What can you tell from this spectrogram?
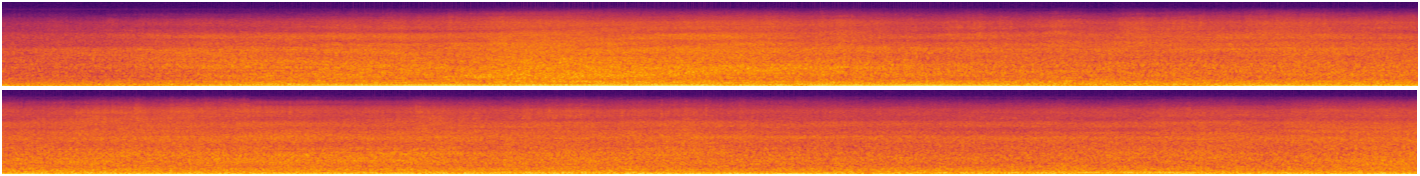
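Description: Road traffic on a wet, snowy road: tyres hissing as cars and vans pass, swelling loudest about five to ten seconds in, over a steady low rumble.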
